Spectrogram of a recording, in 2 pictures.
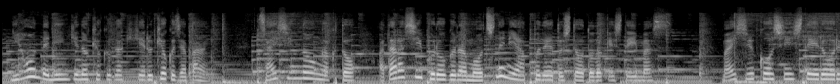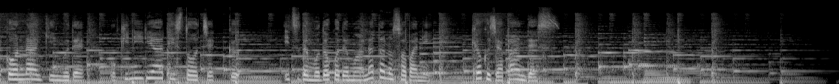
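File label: Japanese, female, commercial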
